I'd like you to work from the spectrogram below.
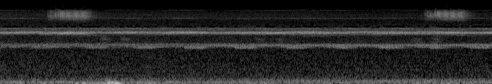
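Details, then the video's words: New England summer crickets form an unbroken, even high-pitched trilling chorus in stacked bands, joined by two short very high insect buzzes at the start and end and a faint low thump just after one second. "Tinnitus Masking With Crickets"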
